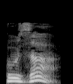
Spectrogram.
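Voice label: "huzza", British English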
